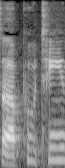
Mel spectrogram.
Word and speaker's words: poutine: And it's pronounced what? Poutine.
